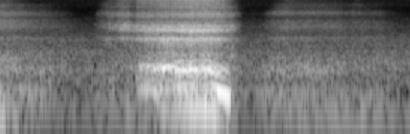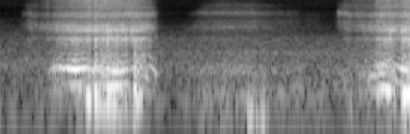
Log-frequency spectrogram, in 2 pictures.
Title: Snore pa more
